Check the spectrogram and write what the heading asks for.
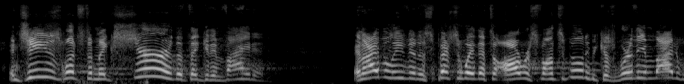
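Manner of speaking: preaching. Real, not acted. Pastor telling the church its duty, emphatic preaching. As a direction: drive the point home to the pews.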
